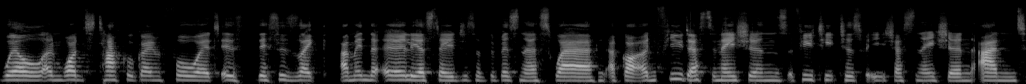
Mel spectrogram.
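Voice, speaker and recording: Female podcast guest with a level, medium-pitched delivery, informally thinking through her answers. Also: flat delivery, moderate pace, few pauses, a bit bright. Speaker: interview guest, language business founder. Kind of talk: conversational interview.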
